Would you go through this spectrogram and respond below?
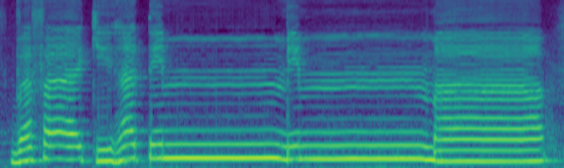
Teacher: یہاں پہ میم کی وجہ سے غنّہ ہو رہا ہے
